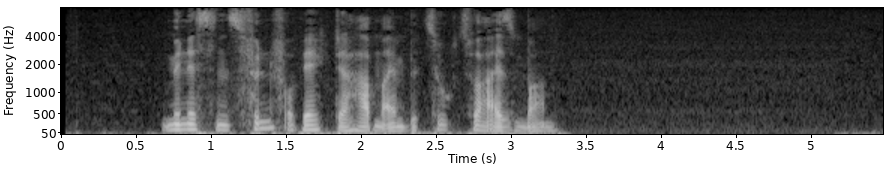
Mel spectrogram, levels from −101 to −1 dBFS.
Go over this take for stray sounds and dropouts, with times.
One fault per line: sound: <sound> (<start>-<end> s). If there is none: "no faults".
no faults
